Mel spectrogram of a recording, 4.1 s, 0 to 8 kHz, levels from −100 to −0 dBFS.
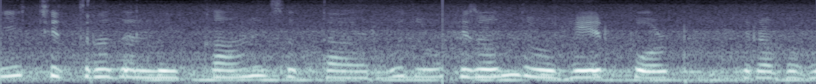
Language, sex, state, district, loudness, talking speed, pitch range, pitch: Kannada, female, Karnataka, Dakshina Kannada, -14 LUFS, 105 wpm, 235-270 Hz, 250 Hz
